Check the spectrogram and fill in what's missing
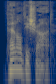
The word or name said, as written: penalty shot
